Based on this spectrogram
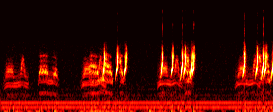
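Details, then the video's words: Common quail, described as a female: nasal, harmonic notes running straight into quick clusters of sharp, high clicks, three such phrases in a row, over a low hum. "common quail.quail sound effect.batair ki Awaz.Звук самки перепела.صدای بلدرچین ۔.बटेर की आवाज"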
